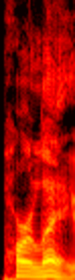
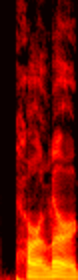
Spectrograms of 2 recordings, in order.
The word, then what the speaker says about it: Parler: In the days since the general election, the app for the social media network Parlay, or Parler, depending on how you choose to pronounce it, has risen to the top of the charts on the app stores for both Apple and Google.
